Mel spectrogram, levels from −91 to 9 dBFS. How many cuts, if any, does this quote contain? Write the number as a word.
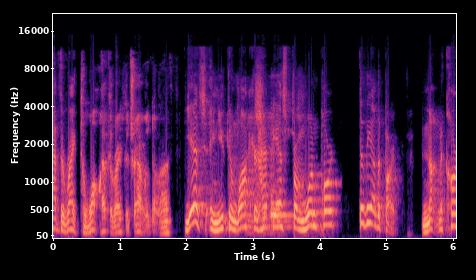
one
